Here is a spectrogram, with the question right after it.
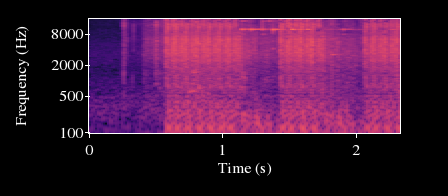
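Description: Sustained burst of turret machine gun fire in the video game 50 Cent: Blood on the Sand, loud and dense after a brief quieter lead-in, continuing steadily to the end.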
